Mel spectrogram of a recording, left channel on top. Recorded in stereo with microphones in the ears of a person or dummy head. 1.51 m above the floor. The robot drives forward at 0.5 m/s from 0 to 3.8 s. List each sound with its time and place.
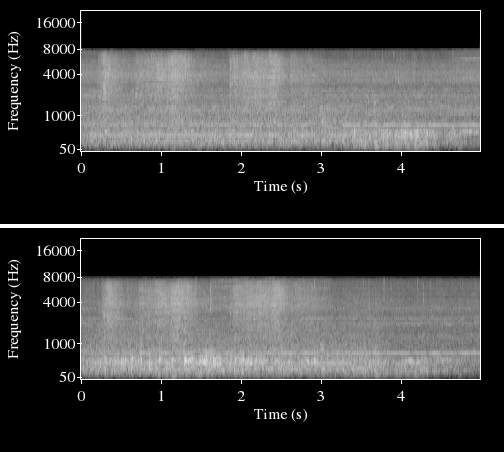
0.2 s crumpling: 65° left (ahead or behind), 9.5 m; by 3.0 s 55° left (ahead or behind), 10.5 m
